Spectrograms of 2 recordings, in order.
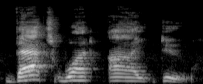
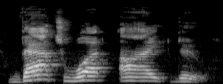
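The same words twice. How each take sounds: First: Slow, every word weighted on That's what I do; like a confident expert stating a fact; emphatic statement. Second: That's what I do drawn out slowly, each word stressed; confident, deliberate claim; emphatic statement. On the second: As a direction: hammer home That's what I do with calm certainty. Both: Shown as a demonstration. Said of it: "with a very emphatic statement of".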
